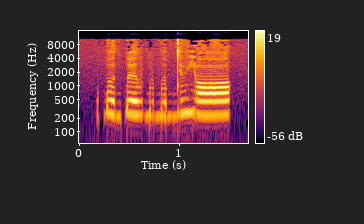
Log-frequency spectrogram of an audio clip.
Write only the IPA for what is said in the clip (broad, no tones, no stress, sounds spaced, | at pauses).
ɓ o d ɓ əː v b ə b ə b d y v j ɔː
